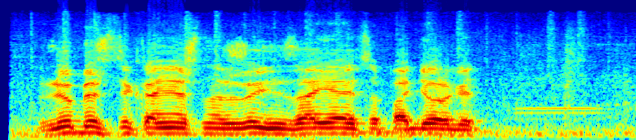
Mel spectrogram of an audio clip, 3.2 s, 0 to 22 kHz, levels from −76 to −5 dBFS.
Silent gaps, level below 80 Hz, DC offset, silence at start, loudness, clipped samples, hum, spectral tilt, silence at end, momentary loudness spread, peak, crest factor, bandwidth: none; -34 dBFS; under 0.1%; 0.05 s; -8 LUFS; 3%; none; -5 dB/octave; 0 s; 18 LU; 0 dBFS; 8 dB; 17 kHz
